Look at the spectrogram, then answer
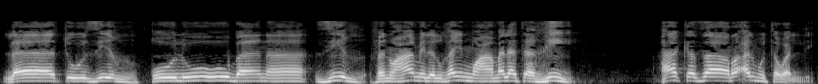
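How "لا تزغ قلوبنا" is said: تزغ drawn out slowly, the غ given the heavy weight of غي; slow demo recitation. Shown as a demonstration. Teacher recites for students per al-Mutawalli's view. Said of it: "اسمعوني جيدا".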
